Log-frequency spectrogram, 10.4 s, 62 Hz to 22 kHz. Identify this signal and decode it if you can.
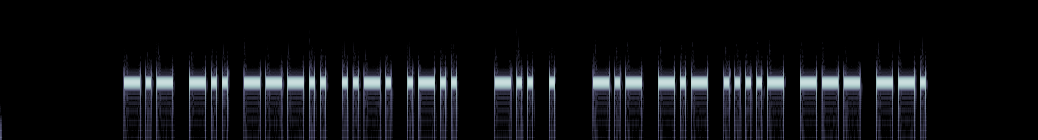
Morse code, heard as a keyed tone, about 22 wpm, 700 Hz. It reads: KD8FL DE KK4OG
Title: USA Callsign DE Callsign - 5 Characters - 22wpm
